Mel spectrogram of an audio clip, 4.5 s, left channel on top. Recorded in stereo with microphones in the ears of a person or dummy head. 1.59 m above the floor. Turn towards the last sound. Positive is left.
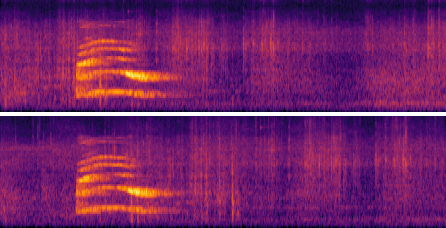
turn(degrees=10)  # may be behind; listen again after turning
